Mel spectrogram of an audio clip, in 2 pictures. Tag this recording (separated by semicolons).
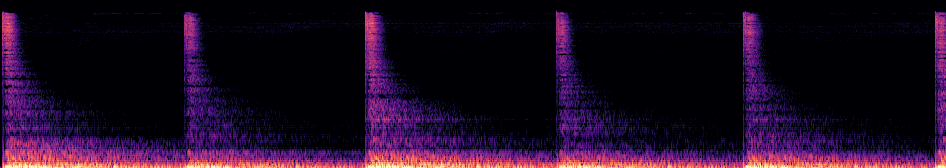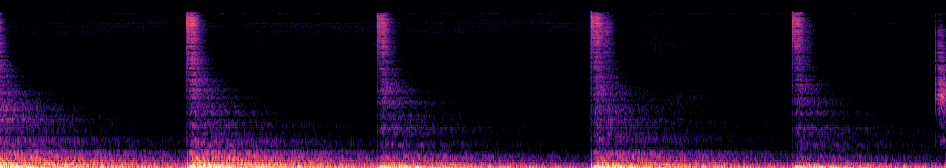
dinosaur; dinosaure; footstep; footsteps; pas; step; steps; walk; walking; walks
